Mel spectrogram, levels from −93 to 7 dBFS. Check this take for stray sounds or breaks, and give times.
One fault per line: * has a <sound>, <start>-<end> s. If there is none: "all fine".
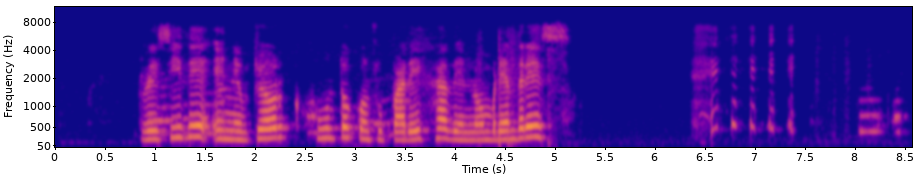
* has a laugh, 6.4-7.4 s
